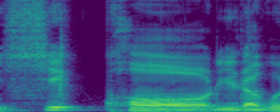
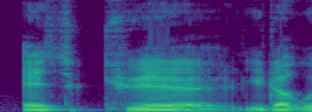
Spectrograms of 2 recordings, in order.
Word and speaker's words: SQL: 보통은 시퀄리라고 읽습니다. 하지만 각 문자를 개별적으로 읽어서 SQL이라고 읽어도 됩니다.이 CQ은 데이터 정의 언어와 데이터 조작 언어, 데이터 제언어로 구분됩니다.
